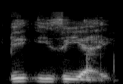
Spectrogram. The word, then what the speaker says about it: Beza: Can you write down I don't remember how to spell that. Theodore Beza, B-E-Z-A.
